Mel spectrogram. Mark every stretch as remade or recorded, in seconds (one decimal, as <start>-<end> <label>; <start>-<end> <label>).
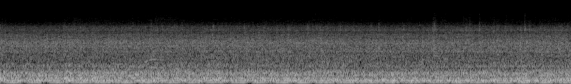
0.0-5.7 recorded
